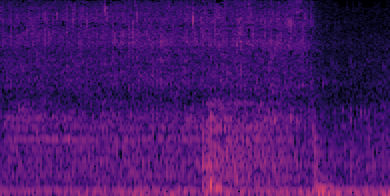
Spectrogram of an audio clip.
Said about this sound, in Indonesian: Udah nyala belum? Karena nggak ada air tuh sesuatu banget. Kita tes airnya. Yeay, alhamdulillah. Alhamdulillah, udah nyala.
